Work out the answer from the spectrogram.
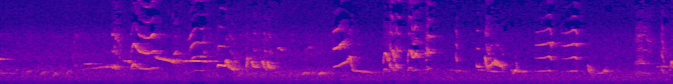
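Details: Kacer (Oriental magpie-robin) lure song aimed at calling a rival. The bird delivers energetic mixed phrases of sweet whistles, sharp high chirps and rasping notes, rising and falling in loud pulses throughout.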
